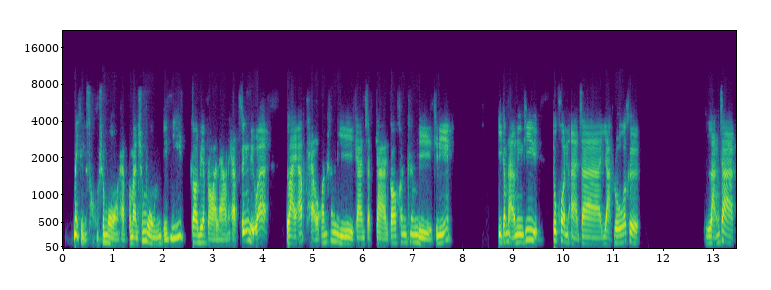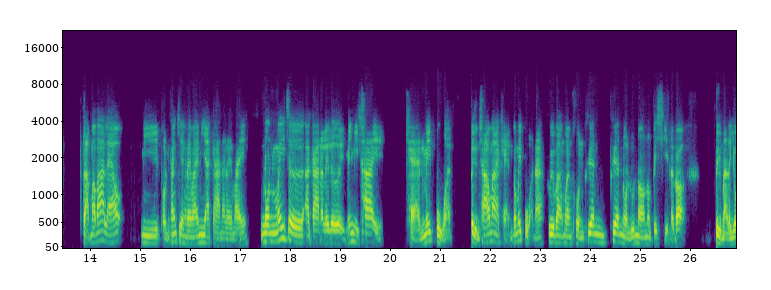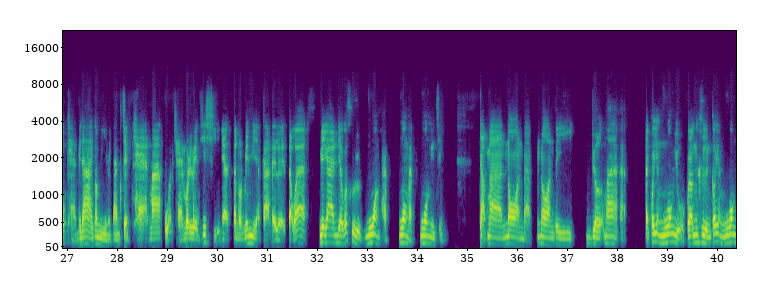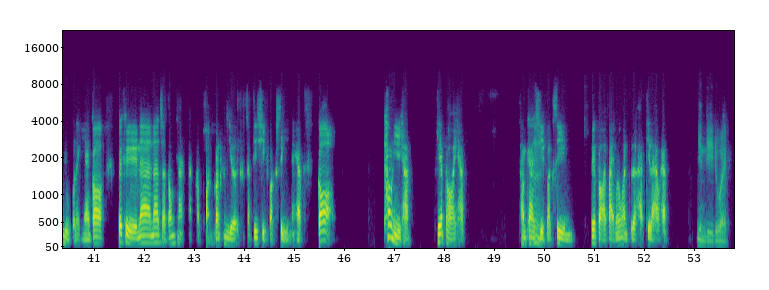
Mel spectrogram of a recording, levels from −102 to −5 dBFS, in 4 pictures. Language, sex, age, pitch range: Thai, male, 20-39, 110-150 Hz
